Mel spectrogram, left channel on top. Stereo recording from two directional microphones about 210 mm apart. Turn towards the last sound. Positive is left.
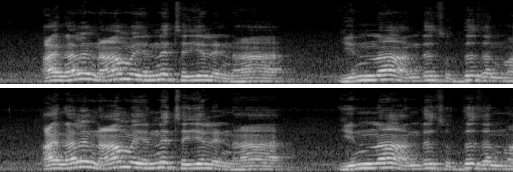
turn(degrees=-15)  # may be behind; listen again after turning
